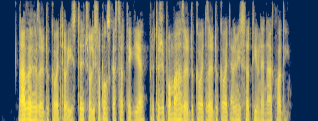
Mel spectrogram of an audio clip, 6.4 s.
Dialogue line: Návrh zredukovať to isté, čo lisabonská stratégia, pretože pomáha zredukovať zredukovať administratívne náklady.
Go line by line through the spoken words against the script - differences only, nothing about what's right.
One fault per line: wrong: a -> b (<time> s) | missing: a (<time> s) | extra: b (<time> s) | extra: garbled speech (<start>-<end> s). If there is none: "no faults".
no faults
